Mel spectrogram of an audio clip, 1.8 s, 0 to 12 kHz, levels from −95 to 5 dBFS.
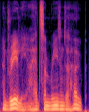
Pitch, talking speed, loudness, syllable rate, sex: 100 Hz, 270 wpm, -15 LUFS, 5.9 syllables/s, male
